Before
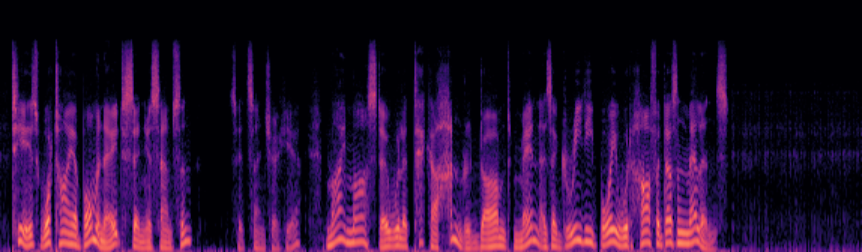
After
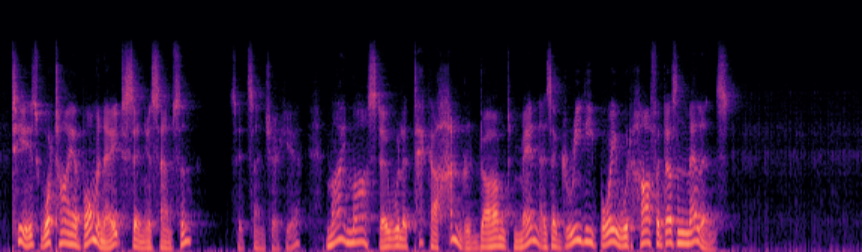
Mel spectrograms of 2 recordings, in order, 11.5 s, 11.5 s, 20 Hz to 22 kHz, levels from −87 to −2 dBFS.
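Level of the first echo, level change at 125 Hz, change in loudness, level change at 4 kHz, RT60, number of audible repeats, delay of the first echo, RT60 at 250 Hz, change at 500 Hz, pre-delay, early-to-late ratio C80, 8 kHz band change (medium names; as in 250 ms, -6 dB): no echo, +2.5 dB, +2.5 dB, 0.0 dB, 0.65 s, no echo, no echo, 0.75 s, +3.0 dB, 3 ms, 17.5 dB, -2.5 dB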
